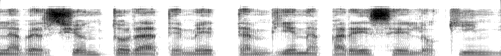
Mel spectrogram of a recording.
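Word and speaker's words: אלוהים: Justamente para que la gente no se malacostumbre a decir Elohim, Elohim, se dice Eloquim, cambiando el nombre tanto en la fonética de la Torá Temet como en hebreo.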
